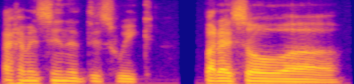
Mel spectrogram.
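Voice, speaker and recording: Podcast cohost guy, lowish voice, dry close sound, rambles with lots of uhs. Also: steady tone, moderate pace, clear, resonant tone, dry recording. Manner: rambling, many fillers and restarts. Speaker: podcast co-host. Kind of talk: casual chat.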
